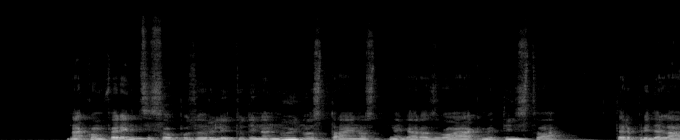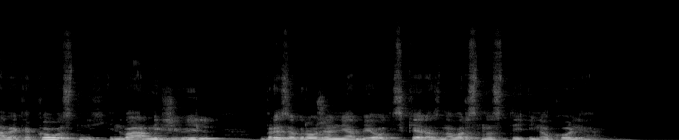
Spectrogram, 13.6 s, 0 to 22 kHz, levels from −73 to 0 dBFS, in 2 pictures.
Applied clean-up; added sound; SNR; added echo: none; none; none; none.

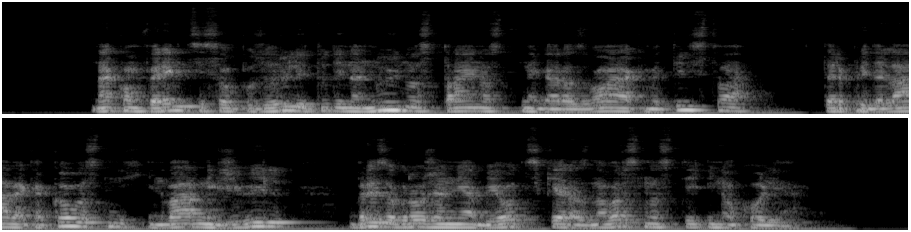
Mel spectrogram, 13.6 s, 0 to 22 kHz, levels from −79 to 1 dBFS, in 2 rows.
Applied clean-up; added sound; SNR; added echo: none; none; none; reverberation time 0.3 s.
